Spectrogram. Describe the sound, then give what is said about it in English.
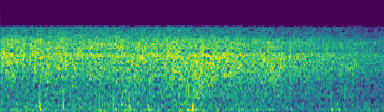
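A steady hiss of dense fizzing as one or two Alka-Seltzer antacid tablets dissolve in a glass of water, with fine crackling bubbles that hold constant and ease off slightly toward the end. “Just drop a tablet or two into a glass of water like this. Listen to it fizz.”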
